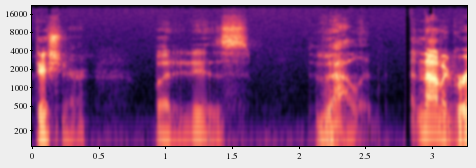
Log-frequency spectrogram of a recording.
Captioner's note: uh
